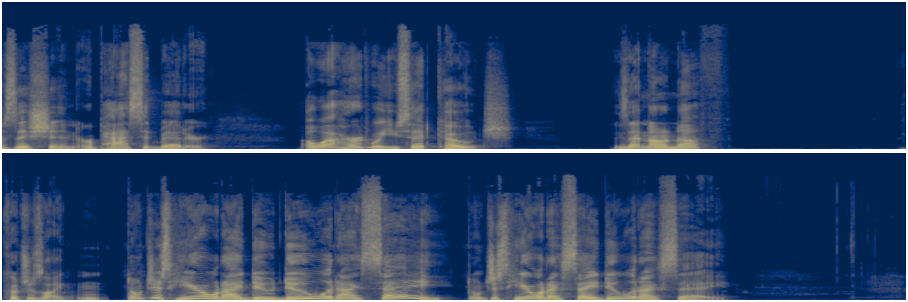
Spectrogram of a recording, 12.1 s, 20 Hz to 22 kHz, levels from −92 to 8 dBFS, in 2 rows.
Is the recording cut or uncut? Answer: cut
